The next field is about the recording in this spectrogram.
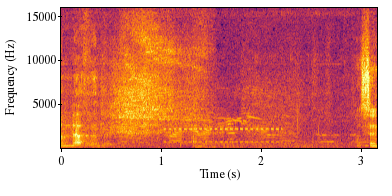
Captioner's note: phone ringing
